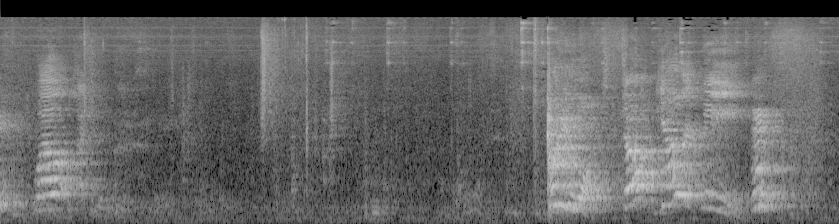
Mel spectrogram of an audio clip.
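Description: A man speaks loudly and expressively in an echoing hall.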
